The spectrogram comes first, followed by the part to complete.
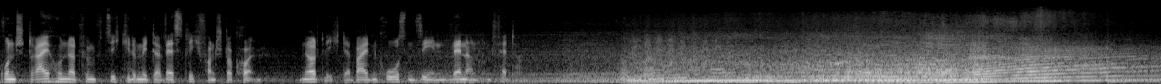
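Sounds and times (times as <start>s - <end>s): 
speech: 0.0s - 5.5s
Opel racing car engine revving during a race in Munkfors Sweden: 5.5s - 11.6s.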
